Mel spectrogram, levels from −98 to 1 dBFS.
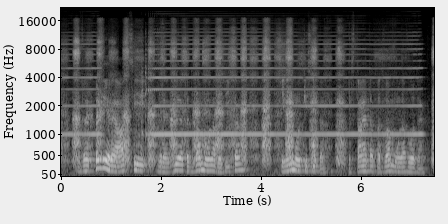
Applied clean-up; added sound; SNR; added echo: none; Dog + Bowed string instrument; 2 dB; none.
